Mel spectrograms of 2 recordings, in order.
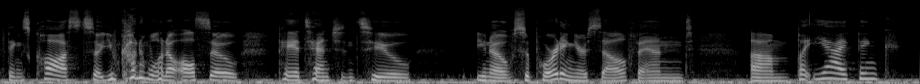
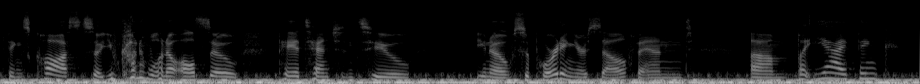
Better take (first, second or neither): first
